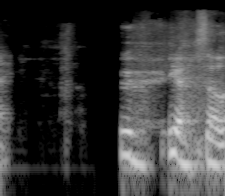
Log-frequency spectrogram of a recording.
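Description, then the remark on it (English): A loud, drawn-out yawn, voiced and wavering in pitch over about a second, after a brief quiet pause with a faint breath. “For starters, you're not going to start yawning on the podcast because you ain't going to make me start yawning because that's how it starts.”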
